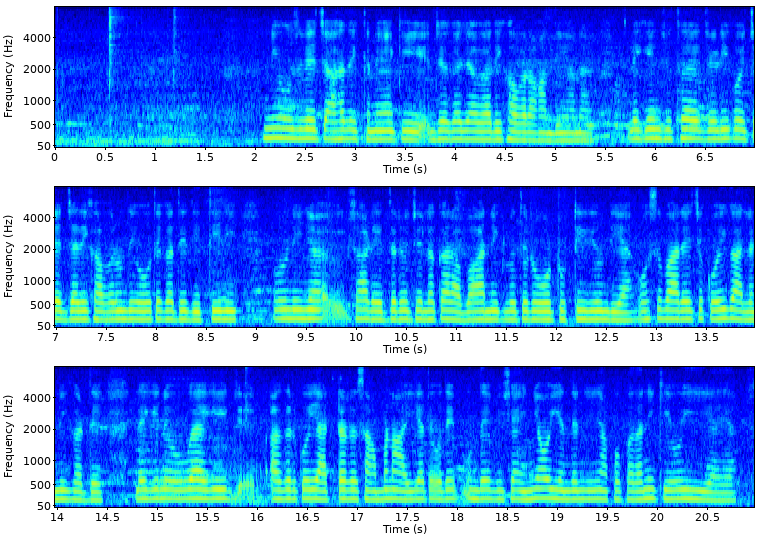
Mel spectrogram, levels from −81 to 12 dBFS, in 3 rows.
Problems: constant background noise, low volume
